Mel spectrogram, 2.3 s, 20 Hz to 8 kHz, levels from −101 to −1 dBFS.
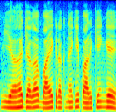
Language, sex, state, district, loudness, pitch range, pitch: Hindi, male, Uttar Pradesh, Varanasi, -14 LUFS, 145-155 Hz, 150 Hz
